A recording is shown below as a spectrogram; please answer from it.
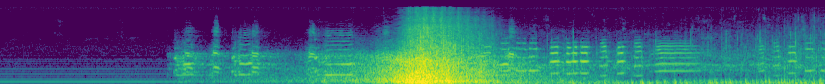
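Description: Short honking calls starting about two seconds in, with a loud whoosh that swells and fades about four seconds in, then more short honks.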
